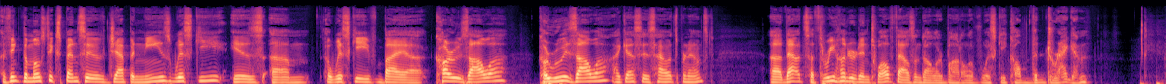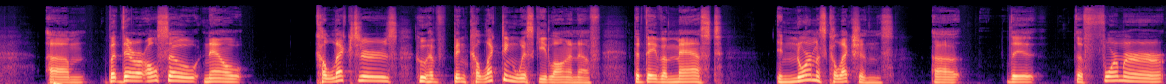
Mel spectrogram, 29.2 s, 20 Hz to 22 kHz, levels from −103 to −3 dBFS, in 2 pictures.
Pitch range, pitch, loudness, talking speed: 120-170 Hz, 140 Hz, -18 LUFS, 110 wpm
